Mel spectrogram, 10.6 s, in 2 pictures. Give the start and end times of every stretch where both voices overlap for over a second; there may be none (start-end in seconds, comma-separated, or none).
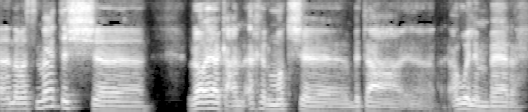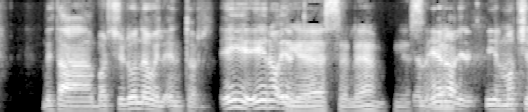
none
